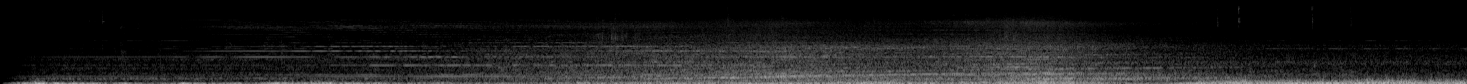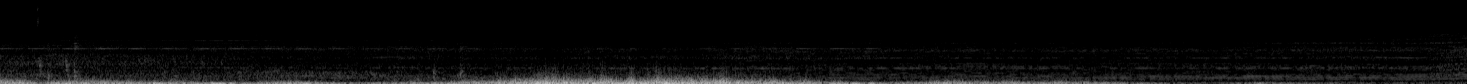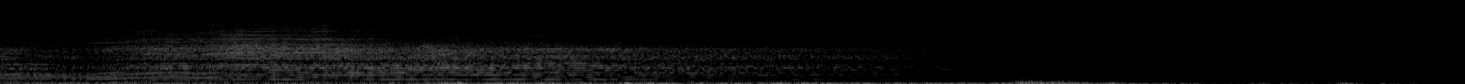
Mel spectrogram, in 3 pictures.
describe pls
Nightly Dutch Traffic - Train and Moped
A night on the streets in Dutch town Hilversum. Recorded in stereo with Rode NT4 + Zoom H4.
